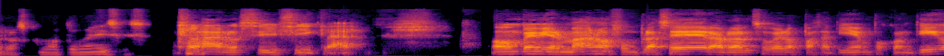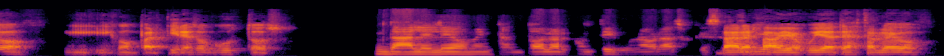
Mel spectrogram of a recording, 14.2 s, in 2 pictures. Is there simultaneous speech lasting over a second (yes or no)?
no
